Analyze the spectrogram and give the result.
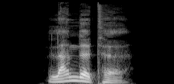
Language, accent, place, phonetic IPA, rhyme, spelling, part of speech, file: German, Germany, Berlin, [ˈlandətə], -andətə, landete, verb, De-landete.ogg
- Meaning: inflection of landen: 1. first/third-person singular preterite 2. first/third-person singular subjunctive II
